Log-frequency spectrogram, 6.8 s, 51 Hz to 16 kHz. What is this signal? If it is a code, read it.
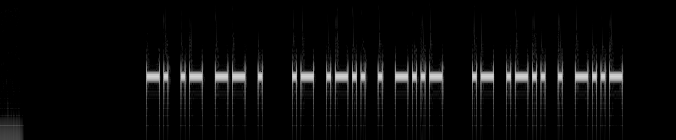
Morse code, heard as a keyed tone, about 28 wpm, 700 Hz. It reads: NAME ALEX ALEX
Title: Practice QSO - Exchange 1 - Beginning - 28wpm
